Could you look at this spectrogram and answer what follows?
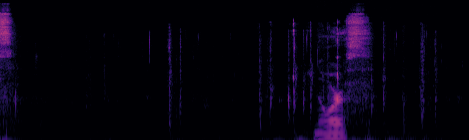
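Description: Quiet computer keyboard typing in short bursts of clicks, with a brief spoken word in the middle.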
